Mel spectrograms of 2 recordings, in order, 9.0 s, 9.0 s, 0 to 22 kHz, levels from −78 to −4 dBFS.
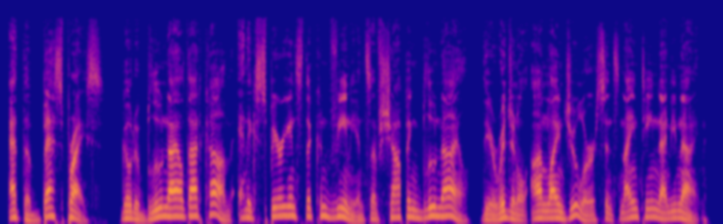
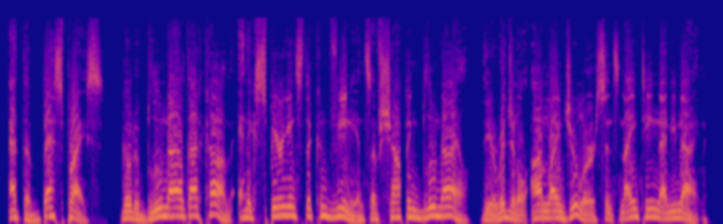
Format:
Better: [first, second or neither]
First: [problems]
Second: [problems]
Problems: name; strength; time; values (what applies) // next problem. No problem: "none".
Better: first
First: none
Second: distortion; heavy; 8 dB below the speech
